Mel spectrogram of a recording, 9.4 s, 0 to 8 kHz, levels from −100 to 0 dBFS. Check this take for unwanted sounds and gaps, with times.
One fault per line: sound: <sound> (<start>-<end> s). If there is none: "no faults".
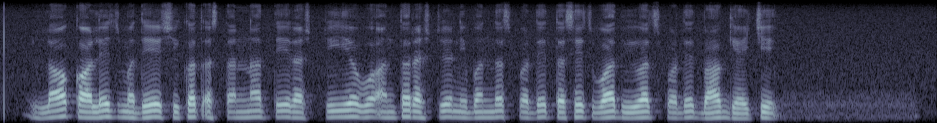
no faults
